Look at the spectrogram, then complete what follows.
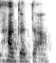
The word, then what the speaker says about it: Haggadah: But it is Haggadah. Okay, good. So you know how to pronounce it.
